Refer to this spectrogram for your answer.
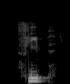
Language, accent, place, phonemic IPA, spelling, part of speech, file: French, France, Lyon, /flip/, flip, noun, LL-Q150 (fra)-flip.wav
- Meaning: 1. a type of alcoholic punch from Normandy, composed of cider and calvados 2. backflip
